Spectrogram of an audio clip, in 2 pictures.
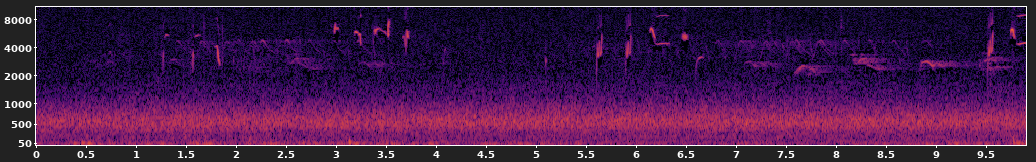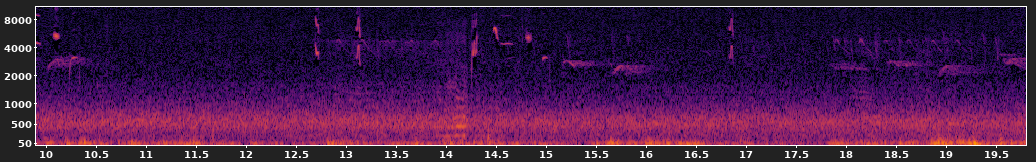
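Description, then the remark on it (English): Calls of a wild red crossbill that was just collected, catalogued as red crossbill number 547: short, sharp, high-pitched chips repeated in scattered bursts throughout, fairly faint over a steady hiss and an intermittent low rumble. “So recording that bird was just collected. He'll be number Red Cross Bill number 547.”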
